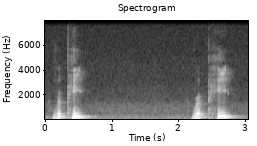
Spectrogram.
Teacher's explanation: we stop the air with that final T sound.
